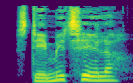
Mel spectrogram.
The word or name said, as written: stemmetæller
